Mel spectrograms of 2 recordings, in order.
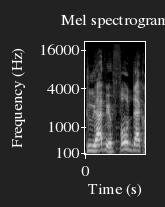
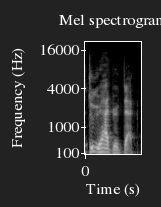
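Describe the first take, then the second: First: Full hit higher and louder; stress on full. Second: Said in the usual way. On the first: Shown as a demonstration. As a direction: lean hard on the word full, louder and higher.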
